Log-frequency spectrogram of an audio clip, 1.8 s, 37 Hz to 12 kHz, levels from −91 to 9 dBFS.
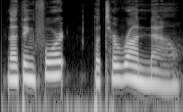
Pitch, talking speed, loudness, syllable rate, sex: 190 Hz, 230 wpm, -15 LUFS, 5.6 syllables/s, female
